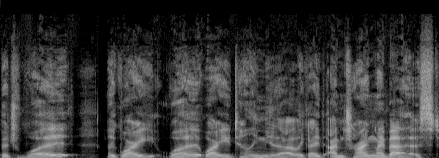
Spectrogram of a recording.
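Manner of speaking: acted-out, flustered, panicky, frantic disbelief. Retelling a scene where a client freaks out at her facialist: imitating someone freaking out. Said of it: "kinda starts to freak out and she's like".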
